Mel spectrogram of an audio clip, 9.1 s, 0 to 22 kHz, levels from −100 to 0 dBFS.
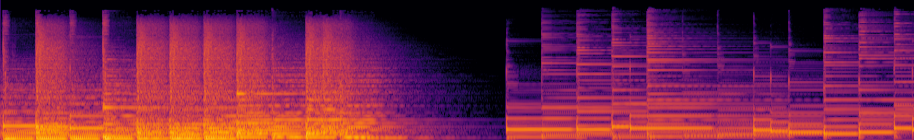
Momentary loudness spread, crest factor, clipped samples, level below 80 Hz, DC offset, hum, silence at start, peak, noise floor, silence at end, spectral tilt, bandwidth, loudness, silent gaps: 15 LU; 18 dB; under 0.1%; -28 dBFS; under 0.1%; none; 0 s; -6 dBFS; -65 dBFS; 0 s; -5.5 dB/octave; 15 kHz; -24 LUFS; none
